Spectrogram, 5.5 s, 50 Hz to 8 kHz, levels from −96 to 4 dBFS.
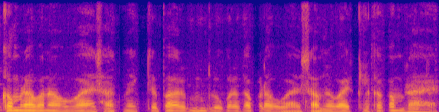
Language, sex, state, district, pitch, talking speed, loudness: Hindi, male, Haryana, Jhajjar, 95 Hz, 220 wpm, -22 LUFS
